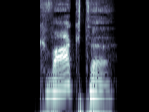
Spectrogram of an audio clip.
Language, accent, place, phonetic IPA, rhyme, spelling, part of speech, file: German, Germany, Berlin, [ˈkvaːktə], -aːktə, quakte, verb, De-quakte.ogg
- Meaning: inflection of quaken: 1. first/third-person singular preterite 2. first/third-person singular subjunctive II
